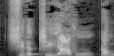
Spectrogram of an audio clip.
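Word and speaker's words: צדקיהו: 우리말로는 시드기야라고 말하지만 히브리어는 시드키야후라고 부릅니다.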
